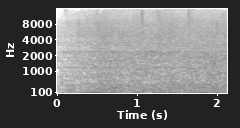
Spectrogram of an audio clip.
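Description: Boat's engine running with a steady low rumble and a hiss over it, starting abruptly at the beginning.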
